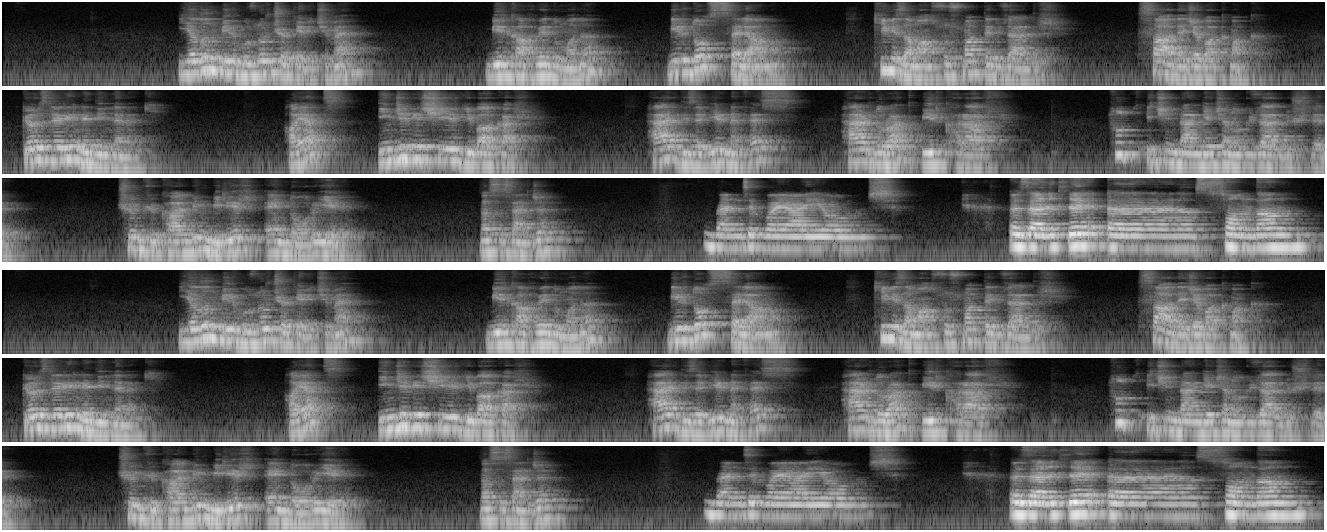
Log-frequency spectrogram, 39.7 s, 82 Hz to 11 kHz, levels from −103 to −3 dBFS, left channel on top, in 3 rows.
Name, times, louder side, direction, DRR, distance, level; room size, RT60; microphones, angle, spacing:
voice 1, 1.8-3.6 4.8-6.0 6.6-7.8 8.7-10.6 11.4-12.6 13.4-14.7 16.1-16.6 17.0-18.5 19.7-21.1 21.6-23.3 24.3-26.6 27.6-29.9 31.2-32.0, right 1 dB, 10° left, -2 dB, 0.7 m, -30 dB
voice 2, 33.5-35.4 36.5-39.5, equal, 60° left, 3 dB, 0.4 m, -23 dB
5.3 x 2.3 x 2.6 m, 0.63 s
head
